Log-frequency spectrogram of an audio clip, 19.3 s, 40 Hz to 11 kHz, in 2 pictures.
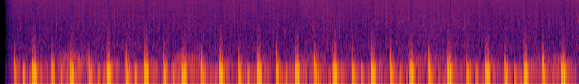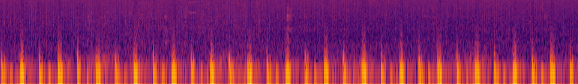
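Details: Heart sounds recorded while resting lying on the back: steady, regular low heartbeats at about 95 per minute with no added sounds; normal heart sounds.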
